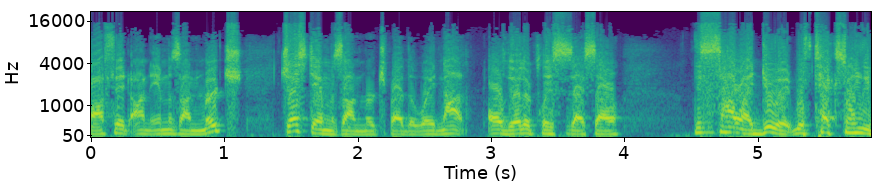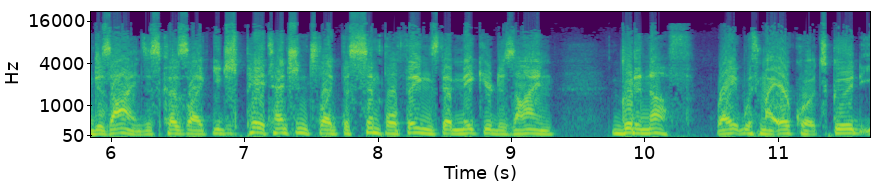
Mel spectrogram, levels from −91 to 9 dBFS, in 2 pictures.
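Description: Hard clipping runs from start to finish of this speech clip. The level is driven about 27 dB past what a stage can pass, so roughly a third of the samples hit the ceiling and are cut flat. Every loud syllable turns into a harsh, buzzing fuzz rather than occasional crackle. On a waveform the envelope is a solid slab with squared-off tops. A spectrogram shows dense harmonic smearing reaching far up into the high kHz range.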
